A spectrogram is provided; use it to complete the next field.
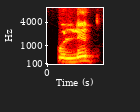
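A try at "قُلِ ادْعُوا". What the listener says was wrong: ऊ, लंबा करना है, कुलिदू।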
